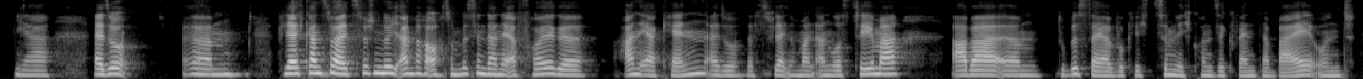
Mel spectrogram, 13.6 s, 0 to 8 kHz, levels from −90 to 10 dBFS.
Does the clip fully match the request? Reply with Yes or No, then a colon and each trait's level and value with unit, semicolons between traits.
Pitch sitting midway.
Yes: medium, 180 Hz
